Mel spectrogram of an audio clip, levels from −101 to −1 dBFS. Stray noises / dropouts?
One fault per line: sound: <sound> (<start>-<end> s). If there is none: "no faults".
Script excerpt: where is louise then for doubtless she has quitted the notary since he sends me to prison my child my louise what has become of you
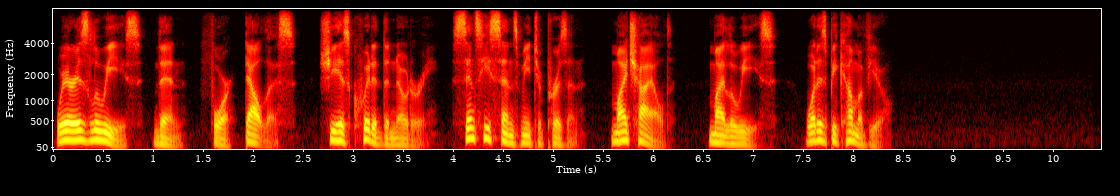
no faults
